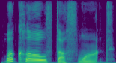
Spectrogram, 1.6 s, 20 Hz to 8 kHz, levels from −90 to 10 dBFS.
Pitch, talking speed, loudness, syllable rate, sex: 190 Hz, 155 wpm, -17 LUFS, 3.6 syllables/s, female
